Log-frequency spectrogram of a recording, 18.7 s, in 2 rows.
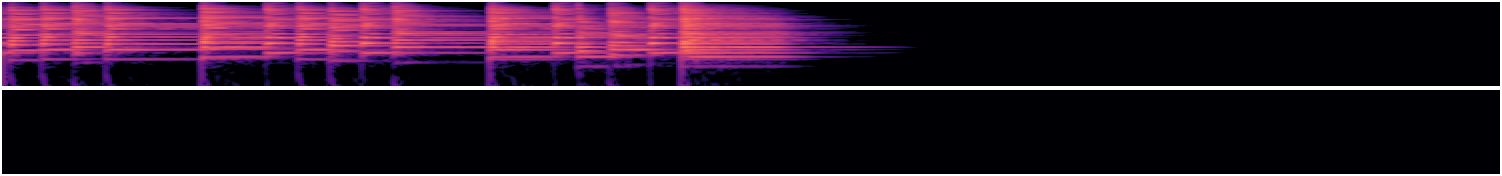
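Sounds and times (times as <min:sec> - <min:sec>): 
five-string banjo solo playing blues licks: 0:00.0 - 0:05.3.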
